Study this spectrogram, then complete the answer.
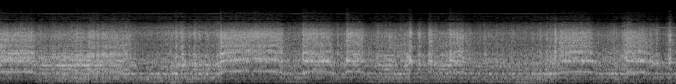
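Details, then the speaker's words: Dyson DC07 vacuum: runs normally until the brush bar clutch is engaged, then a harsh steady high-pitched scream over the motor; bar not bound and still turns, owner suspects brush bar bearings rather than the clutch; brush bar squeal. "when you engage the clucks on this thing it just starts screaming it's not bound up the bar still turns but it sounds awful"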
